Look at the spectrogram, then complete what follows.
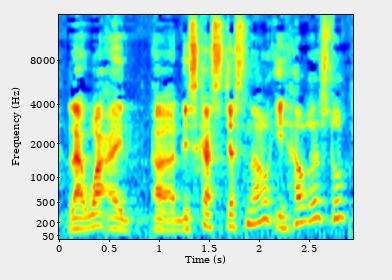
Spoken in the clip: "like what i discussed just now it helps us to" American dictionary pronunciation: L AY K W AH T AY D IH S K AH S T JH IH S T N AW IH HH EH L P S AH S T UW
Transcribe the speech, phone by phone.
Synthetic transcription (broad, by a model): L AY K W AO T AY D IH S K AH S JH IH S N AW IH HH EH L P AH S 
